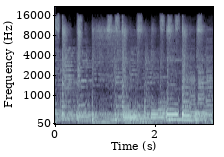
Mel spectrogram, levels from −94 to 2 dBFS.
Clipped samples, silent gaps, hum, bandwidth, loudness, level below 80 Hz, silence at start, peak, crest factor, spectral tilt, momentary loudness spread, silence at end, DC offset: under 0.1%; none; none; 17 kHz; -23 LUFS; -48 dBFS; 0 s; -6 dBFS; 18 dB; -4 dB/octave; 5 LU; 0 s; under 0.1%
